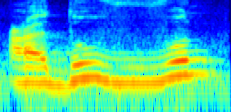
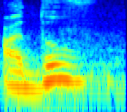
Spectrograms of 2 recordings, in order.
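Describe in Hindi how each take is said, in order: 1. शब्द के आखिर में नासिक 'un' की आवाज़ है। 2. शब्द 'un' के बिना रुक जाता है।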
